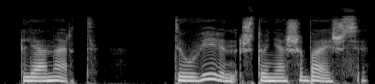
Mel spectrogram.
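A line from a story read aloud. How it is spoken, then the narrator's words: Soft gentle. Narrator (Russian): мягко произнесла она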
